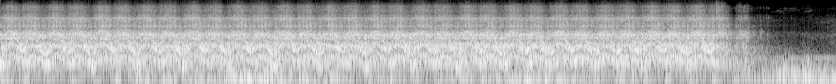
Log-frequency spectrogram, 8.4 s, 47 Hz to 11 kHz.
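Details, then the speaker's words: Oliver 550 diesel tractor, injection lines loosened: steady cranking about four turns a second for seven seconds, never fires; number one line off shows no fuel, injection pump gummed and stuck, needs rebuild. "I pulled the number one injection line all the way off and I'll crank it and no fuel comes out. Like none. So, this one is just like that other one, but worse. It is gummed up and stuck and it's not going to do thing."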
